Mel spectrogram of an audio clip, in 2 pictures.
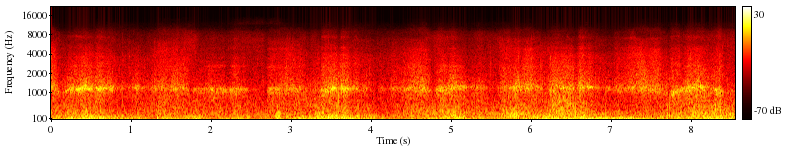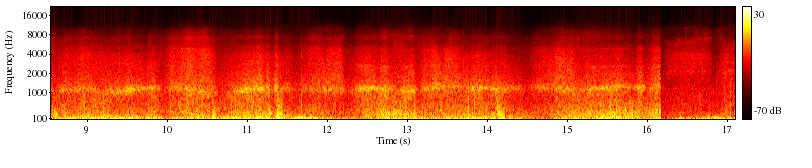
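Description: Wind buffeting the microphone of a camera carried by a skier descending deep powder: a loud low rumble that swells and fades with the skier's speed, with irregular surges of hiss as the skis carve through the snow. A thin wavering whistle sits over it and stops about a second before the end.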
